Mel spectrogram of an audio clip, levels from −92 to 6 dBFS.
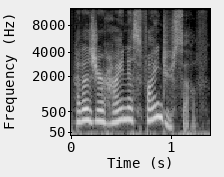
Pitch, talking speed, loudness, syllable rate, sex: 270 Hz, 260 wpm, -16 LUFS, 5.9 syllables/s, female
